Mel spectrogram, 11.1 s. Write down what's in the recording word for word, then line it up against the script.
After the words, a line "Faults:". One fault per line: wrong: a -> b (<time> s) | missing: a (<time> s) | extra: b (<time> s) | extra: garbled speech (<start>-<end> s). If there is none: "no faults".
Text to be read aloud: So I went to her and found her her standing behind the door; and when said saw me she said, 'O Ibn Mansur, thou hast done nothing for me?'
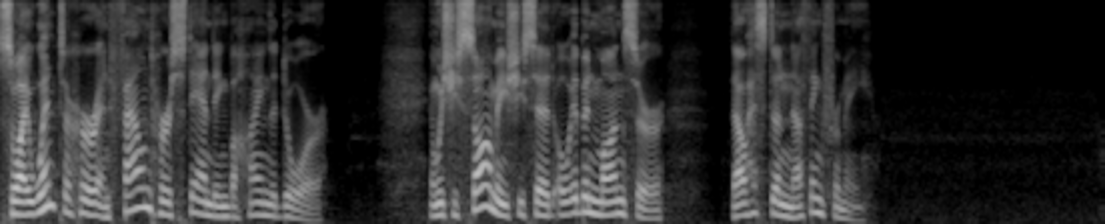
So I went to her and found her standing behind the door; and when she saw me she said, 'O Ibn Mansur, thou hast done nothing for me?'
Faults:
missing: her (1.8 s)
wrong: said -> she (4.5 s)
